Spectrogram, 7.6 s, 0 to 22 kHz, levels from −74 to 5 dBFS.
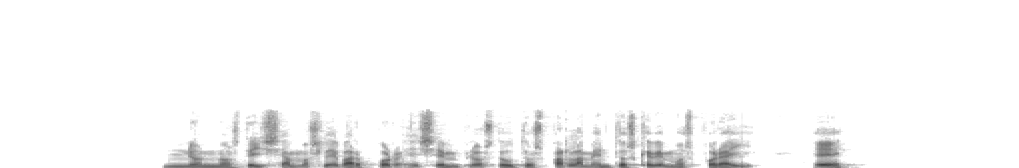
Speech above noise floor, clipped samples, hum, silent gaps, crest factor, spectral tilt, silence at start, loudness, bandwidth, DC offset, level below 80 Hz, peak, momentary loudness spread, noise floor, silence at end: over 62 dB; under 0.1%; none; none; 22 dB; -4.5 dB/octave; 1.25 s; -29 LUFS; 8 kHz; under 0.1%; -66 dBFS; -8 dBFS; 5 LU; under -90 dBFS; 1.3 s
